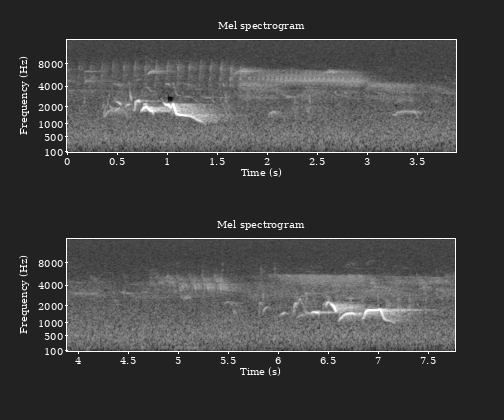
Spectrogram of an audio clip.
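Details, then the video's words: Eurasian golden oriole (Oriolus oriolus), a spring-and-summer visitor in Germany, gives two short, rich, fluting whistled phrases about five seconds apart, over a steady hiss of background noise. "Vogelstimmen: Der Pirol - Oriole - Oriolus oriolus"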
